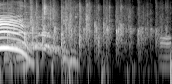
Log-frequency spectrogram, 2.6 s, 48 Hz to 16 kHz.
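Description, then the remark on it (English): A small audience at a quiz show breaks into a quick round of applause for the team called the Tapeworms after they are given 25 points, opening with a loud, sliding whoop before steady, dense clapping carries on for a couple of seconds amid a few voices. “Round of applause to the tapeworms.”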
